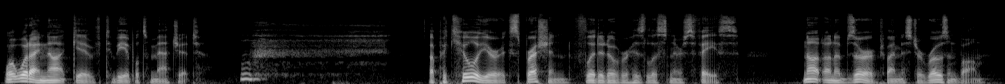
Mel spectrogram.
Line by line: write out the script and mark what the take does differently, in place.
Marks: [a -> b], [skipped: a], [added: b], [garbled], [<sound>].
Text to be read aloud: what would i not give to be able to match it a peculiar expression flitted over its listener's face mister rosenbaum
what would i not give to be able to match it [sigh] a peculiar expression flitted over [its -> his] listener's face [added: not unobserved by] mister rosenbaum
